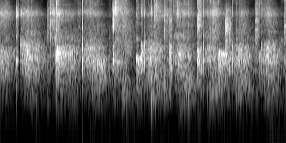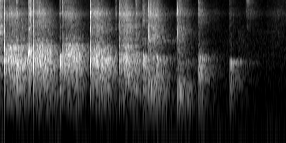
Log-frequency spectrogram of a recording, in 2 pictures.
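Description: A Toastmasters meeting audience claps to welcome the first speaker, a steady round of many hands clapping that holds strong before thinning out and fading near the end.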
